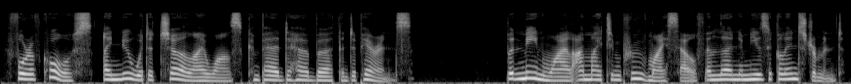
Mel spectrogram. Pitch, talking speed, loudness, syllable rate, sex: 205 Hz, 190 wpm, -18 LUFS, 5.7 syllables/s, female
